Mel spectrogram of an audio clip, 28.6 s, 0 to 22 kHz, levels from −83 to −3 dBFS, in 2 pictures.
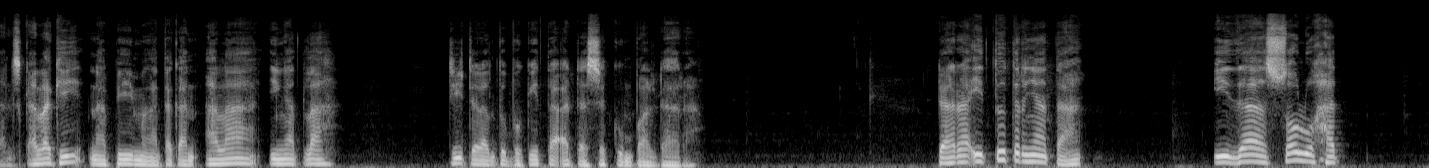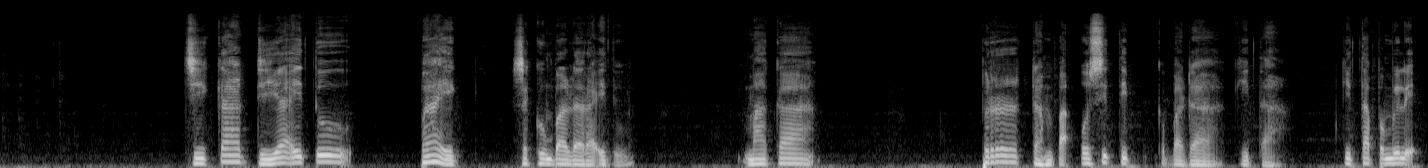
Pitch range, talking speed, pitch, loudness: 80-115 Hz, 70 wpm, 95 Hz, -23 LUFS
